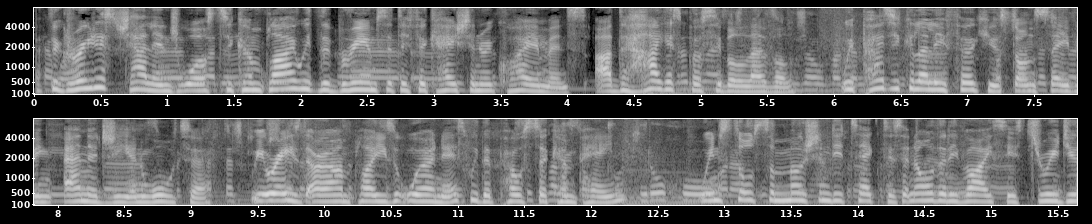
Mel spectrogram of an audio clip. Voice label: voice over anglais; VINCI

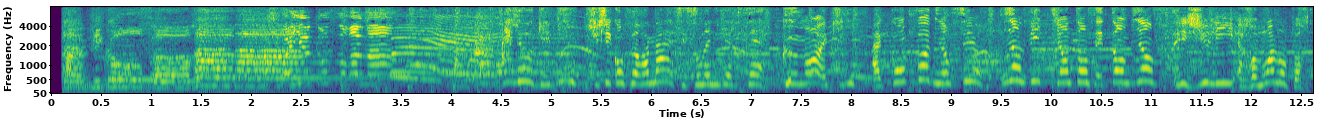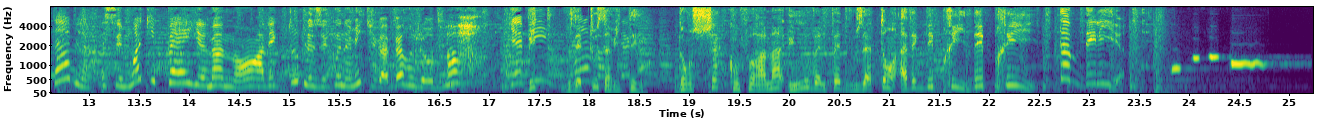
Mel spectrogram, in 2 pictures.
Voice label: RADIO; Conforama

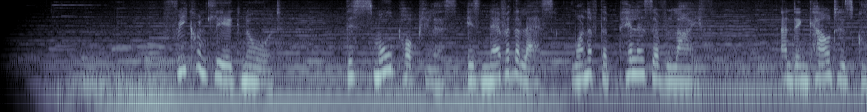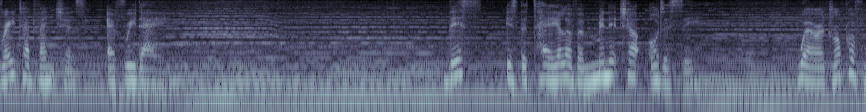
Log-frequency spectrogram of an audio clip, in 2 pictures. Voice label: documentary; Butterfly

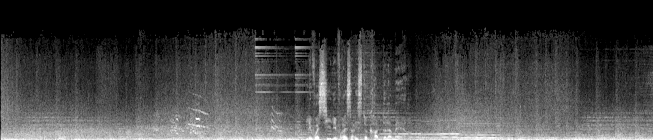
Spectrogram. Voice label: Narration; LES FORCATS DE LA MER

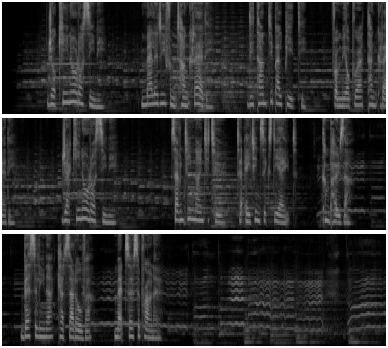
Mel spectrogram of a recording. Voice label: introduction English VO; musee de la Vie Romantique; Rossini Tancredi

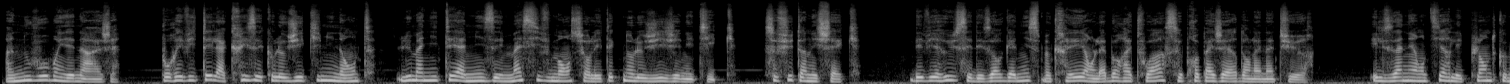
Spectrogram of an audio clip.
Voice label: AD; Vesper Chronicles

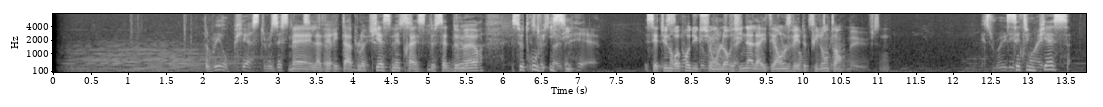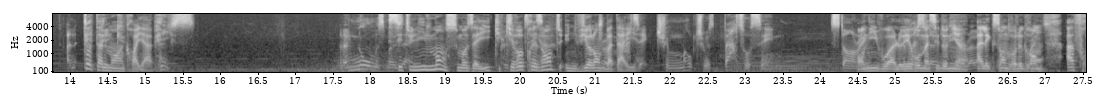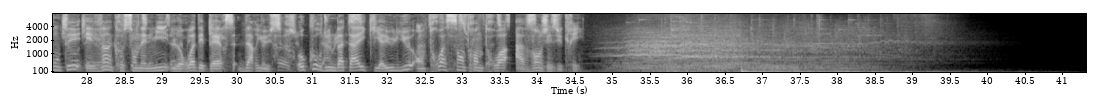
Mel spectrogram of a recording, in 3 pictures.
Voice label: Voice Over; Rome

